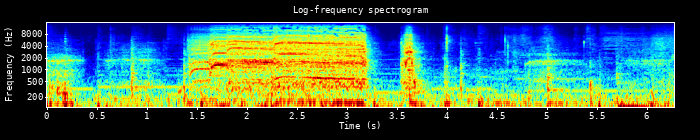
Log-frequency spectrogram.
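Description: A power drill drives stainless steel screws in one loud, close, sustained whir lasting about a second and a half, framed by quieter handling knocks and scrapes.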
